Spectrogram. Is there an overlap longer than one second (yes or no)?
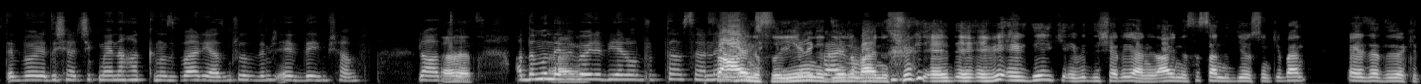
yes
